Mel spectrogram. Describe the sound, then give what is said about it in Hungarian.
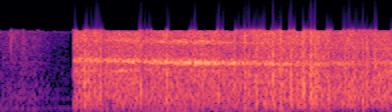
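After a brief quiet moment, fireworks burst in abruptly and keep going as a loud, dense, continuous crackling barrage with a faint high whistle running through it. New Year's fireworks in Csíkszereda, Transylvania, with people gathered on the town's main square. “Barangzúgás, tűzijáték, utcai pesgőzés. Ilyen hangulatban köszöntött Csíkszeredára az új esztendő.”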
